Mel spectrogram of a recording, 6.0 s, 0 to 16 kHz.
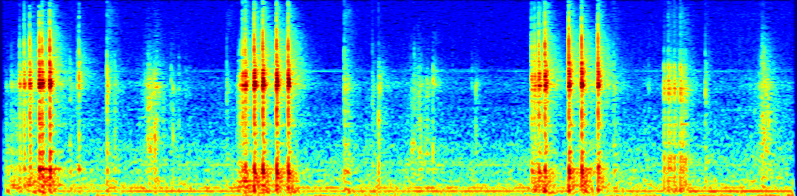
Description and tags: Creaking floorboards 01
Creak, Floor-boards, Sound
